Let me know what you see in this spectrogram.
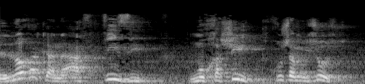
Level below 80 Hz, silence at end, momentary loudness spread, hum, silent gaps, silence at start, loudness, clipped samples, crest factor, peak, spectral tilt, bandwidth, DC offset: -38 dBFS; 0 s; 8 LU; none; none; 0 s; -14 LUFS; under 0.1%; 14 dB; 0 dBFS; -6.5 dB/octave; 11.5 kHz; under 0.1%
